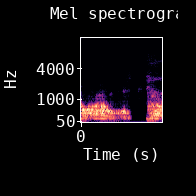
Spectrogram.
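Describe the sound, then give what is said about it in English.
A female dog at home, missing her owner who works from home, vocalizes in two drawn-out, low grumbling moans, the first lasting about a second, then a short silence before the second begins, fairly loud with no talking. “So your dog is missing you.”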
